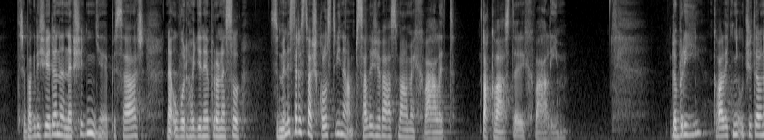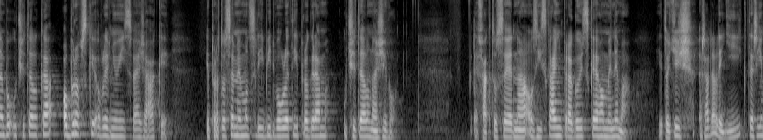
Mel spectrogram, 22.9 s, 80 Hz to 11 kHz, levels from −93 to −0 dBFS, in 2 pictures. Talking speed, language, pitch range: 140 wpm, Czech, 170-215 Hz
